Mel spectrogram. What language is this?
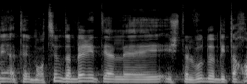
Hebrew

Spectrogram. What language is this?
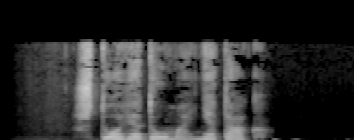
Belarusian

